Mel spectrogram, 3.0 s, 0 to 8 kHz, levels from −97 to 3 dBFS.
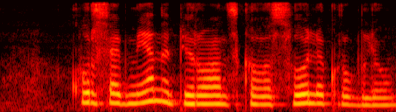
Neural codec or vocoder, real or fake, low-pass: codec, 24 kHz, 6 kbps, HILCodec; fake; 7.2 kHz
